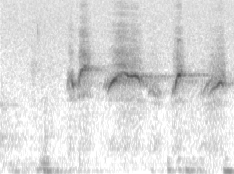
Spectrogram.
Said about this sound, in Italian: si mise a fischiettare.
